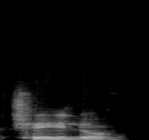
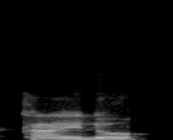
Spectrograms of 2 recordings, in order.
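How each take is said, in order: First: The word begins with a ch sound. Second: The word begins with a hard k sound. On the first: This is the Italianate church pronunciation. "se pronuncia chelo" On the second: This is the original classical pronunciation. "como se pronunciaría originalmente"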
